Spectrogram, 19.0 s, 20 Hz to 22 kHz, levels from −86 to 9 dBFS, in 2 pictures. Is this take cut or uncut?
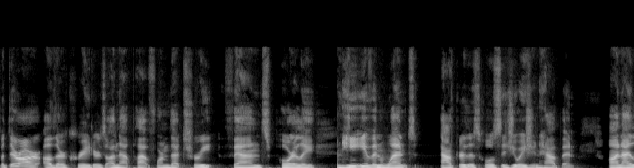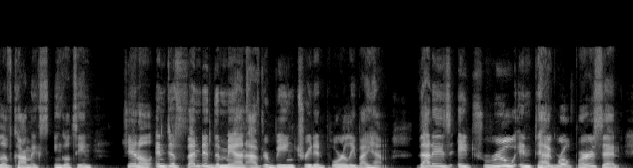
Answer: cut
